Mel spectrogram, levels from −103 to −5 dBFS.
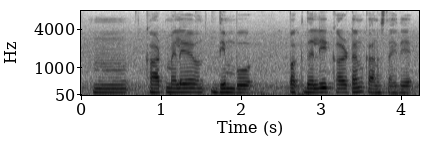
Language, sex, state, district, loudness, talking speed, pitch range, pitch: Kannada, male, Karnataka, Koppal, -17 LUFS, 100 wpm, 125-140 Hz, 130 Hz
